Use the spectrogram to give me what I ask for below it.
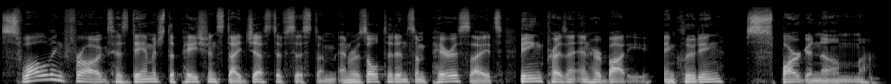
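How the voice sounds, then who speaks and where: With a lowish, animated voice at normal speed, a man co-hosts a podcast in a casual, comedic style, rambling conversationally as he tells stories and reads articles. The sound is studio quality with no echo.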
